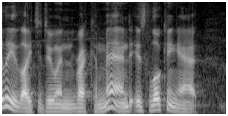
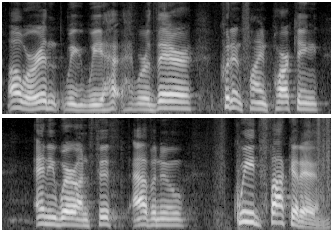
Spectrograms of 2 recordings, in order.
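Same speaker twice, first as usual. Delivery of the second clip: higher, louder exasperated complaint; frustrated conversation; 6 semitones higher, 3 dB louder than usual. Pretend. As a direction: vent to a friend about parking. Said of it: "think of a conversation where we're telling somebody".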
